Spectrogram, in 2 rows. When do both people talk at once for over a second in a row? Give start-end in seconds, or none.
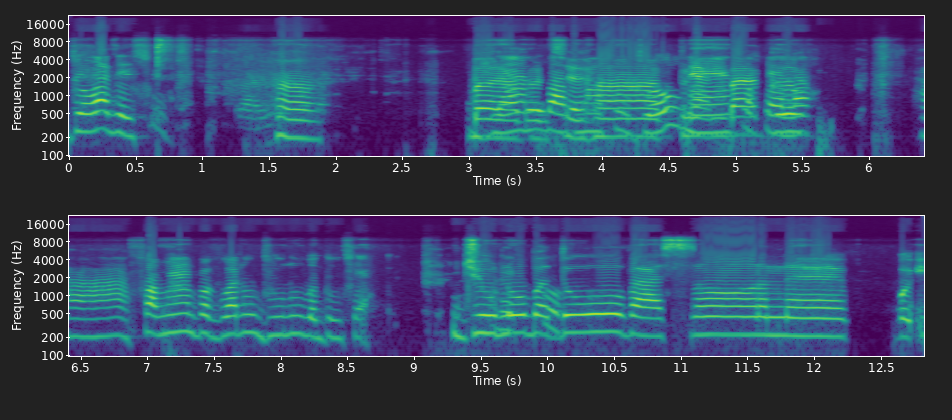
3.1-5.3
